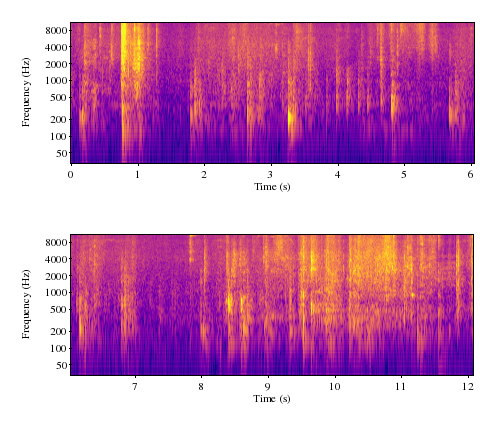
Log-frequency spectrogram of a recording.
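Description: A cardboard graphics card box being handled and opened: scattered knocks and clicks, then a longer run of rustling and scraping of cardboard and packaging near the end.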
